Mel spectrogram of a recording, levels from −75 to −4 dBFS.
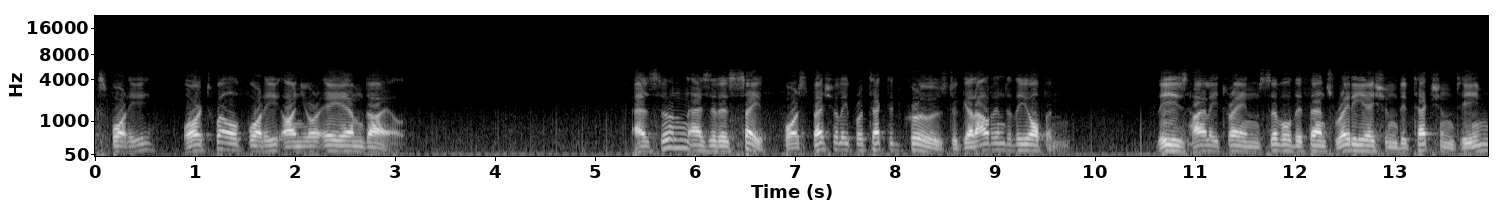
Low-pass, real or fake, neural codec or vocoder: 5.4 kHz; real; none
